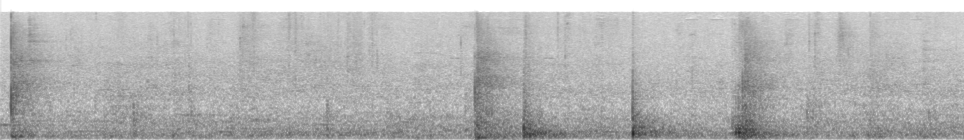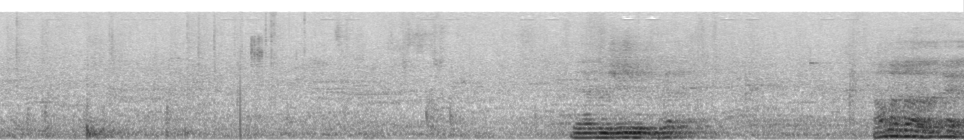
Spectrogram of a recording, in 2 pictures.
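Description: A marching band plays in a large echoing hall.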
